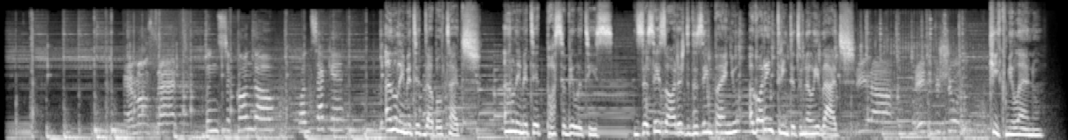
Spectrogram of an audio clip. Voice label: Spot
